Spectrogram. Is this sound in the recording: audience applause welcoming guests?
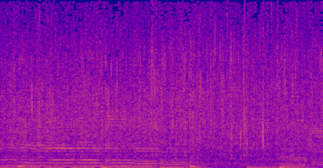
no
